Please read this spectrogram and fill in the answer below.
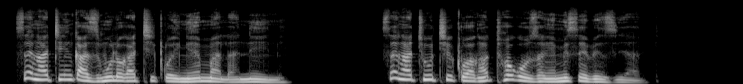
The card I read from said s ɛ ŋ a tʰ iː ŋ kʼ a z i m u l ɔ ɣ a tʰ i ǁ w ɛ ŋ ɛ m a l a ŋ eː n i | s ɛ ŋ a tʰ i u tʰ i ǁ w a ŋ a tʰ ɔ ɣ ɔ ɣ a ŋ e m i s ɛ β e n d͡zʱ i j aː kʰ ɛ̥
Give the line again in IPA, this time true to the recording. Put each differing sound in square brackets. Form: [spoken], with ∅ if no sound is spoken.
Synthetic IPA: s ɛ ŋ a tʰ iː ŋ kʼ a z i m u l ɔ ɣ a tʰ i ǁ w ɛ ŋ ɛ m a l a [n] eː n i | s ɛ ŋ a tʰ i u tʰ i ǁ w a ŋ a tʰ ɔ ɣ ɔ [z] a ŋ e m i s ɛ β e n d͡zʱ i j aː kʰ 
